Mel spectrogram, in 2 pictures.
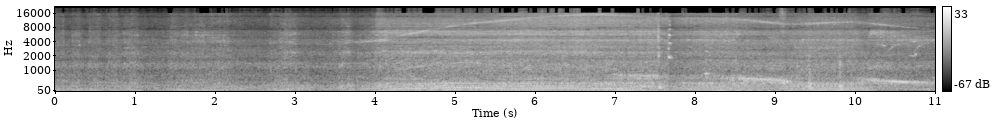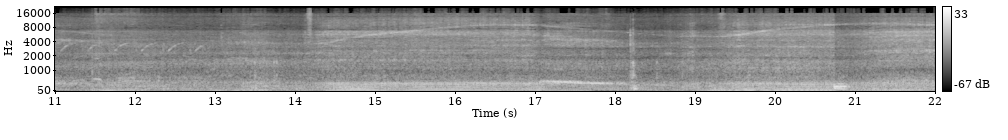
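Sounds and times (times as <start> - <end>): diesel engine revving: 0.0 - 22.0
rising and falling whine: 5.2 - 13.8, 14.8 - 19.2.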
